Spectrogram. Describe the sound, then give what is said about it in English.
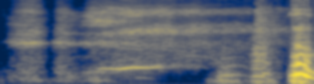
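A voice imitates a car engine that is out of gas and won't start: wheezy, strained breathy tones trail off into a few choppy bursts, ending in a loud rough cough-like splutter. “Yeah, it's like, you know, it's out of gas, but you're still trying to start it.”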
